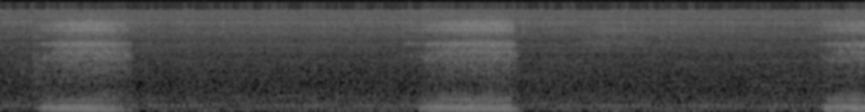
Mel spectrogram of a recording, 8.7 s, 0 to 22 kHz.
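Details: Dog snoring: three loud, low, rumbling snores about every four seconds, roughly 15 a minute, with quiet breathing between them.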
